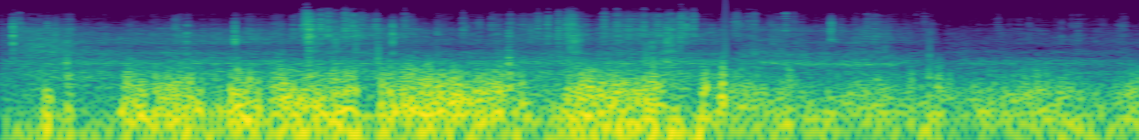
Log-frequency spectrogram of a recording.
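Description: Wind buffeting a chest-mounted GoPro's microphone as a road bike rolls along asphalt, with tyre noise under it. The rumble is gusty and settles a little near the end.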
